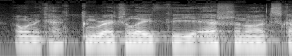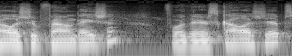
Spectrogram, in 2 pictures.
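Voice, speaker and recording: A man talks at a medium pitch in an unremarkable speaking voice. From US Northeast, inner-city Philadelphia. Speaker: astronaut, hall of fame inductee. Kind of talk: acceptance speech.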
